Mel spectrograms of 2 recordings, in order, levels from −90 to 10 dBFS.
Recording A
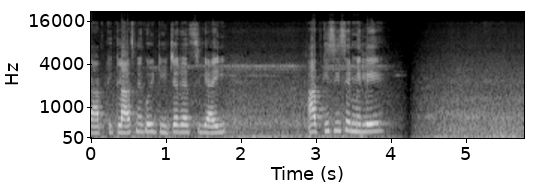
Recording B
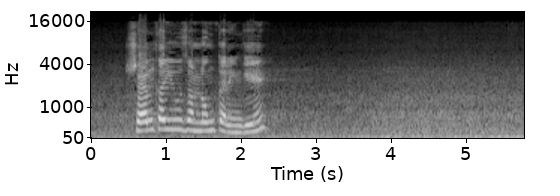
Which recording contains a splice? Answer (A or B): A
